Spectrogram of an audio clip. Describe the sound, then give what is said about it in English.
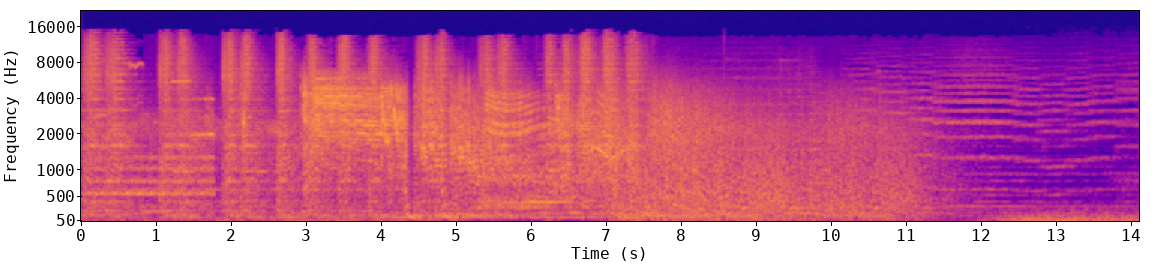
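Super laser firing and a massive explosion, a long loud roaring blast packed with crackling bursts that stays dense for about ten seconds before thinning, dipping briefly and settling into a lower rumble. “Admiral, fire the super laser.”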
